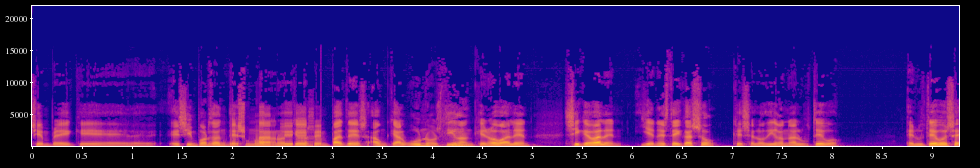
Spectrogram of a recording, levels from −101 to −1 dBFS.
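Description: Automatic gain rising from 0.45 to 3.1 s: the gain control judged the input too quiet and lifted it about 6 dB, so speech and background swell together.

Robotic sound from repeated short buffers, 1.91 to 2.88 s, just before "aunque algunos digan que": a rigid 66.8 Hz metallic buzz, likely from roughly 15 ms chunks being replayed, with about half the audio repeated.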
